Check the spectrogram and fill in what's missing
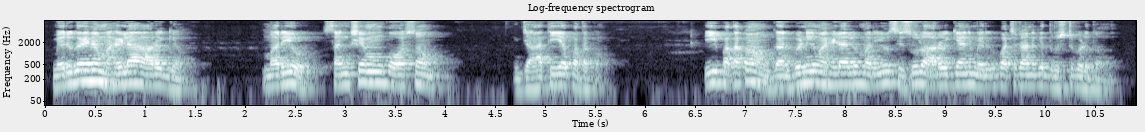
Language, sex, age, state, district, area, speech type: Telugu, male, 30-45, Andhra Pradesh, East Godavari, rural, spontaneous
